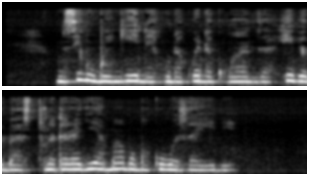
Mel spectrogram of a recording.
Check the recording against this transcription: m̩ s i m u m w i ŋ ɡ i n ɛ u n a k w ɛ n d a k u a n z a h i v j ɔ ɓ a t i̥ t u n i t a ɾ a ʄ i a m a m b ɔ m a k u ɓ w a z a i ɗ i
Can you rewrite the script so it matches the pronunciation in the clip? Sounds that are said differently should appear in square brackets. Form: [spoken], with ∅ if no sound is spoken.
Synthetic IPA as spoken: m̩ s i m u m w i ŋ ɡ i n ɛ u n a k w ɛ n d a k u a n z a h i v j ɔ ɓ a [s] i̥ t u n [a] t a ɾ a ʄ i a m a m b ɔ m a k u ɓ w a z a i ɗ i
